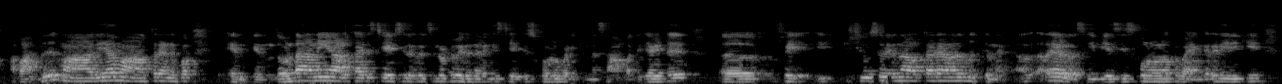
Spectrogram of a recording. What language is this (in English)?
Malayalam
